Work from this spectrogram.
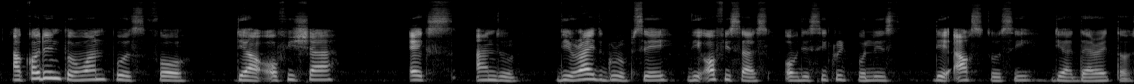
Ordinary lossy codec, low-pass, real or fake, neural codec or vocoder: none; none; real; none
